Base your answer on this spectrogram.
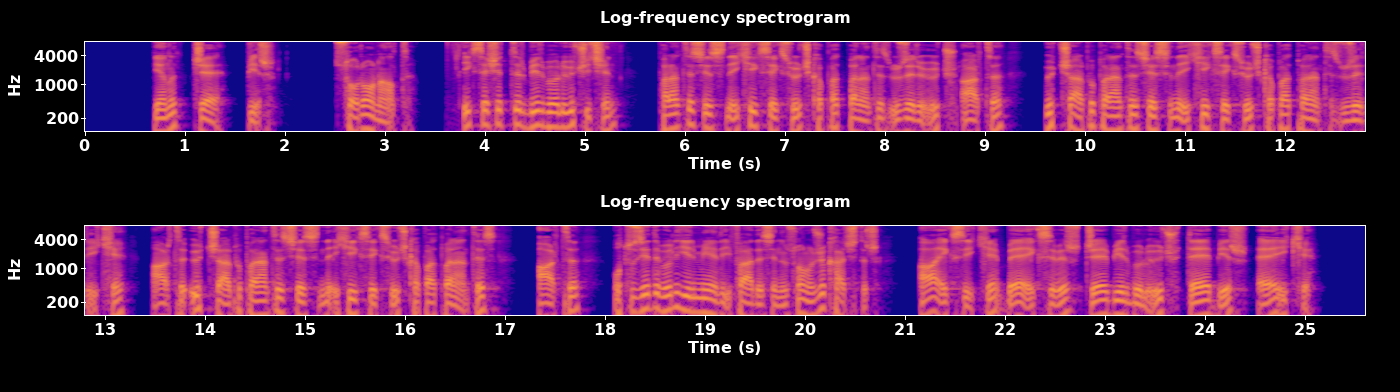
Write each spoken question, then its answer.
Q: X eşittir 1 bölü 3 için parantez içerisinde 2x eksi 3 kapat parantez üzeri 3 artı 3 çarpı parantez içerisinde 2x eksi 3 kapat parantez üzeri 2 artı 3 çarpı parantez içerisinde 2x eksi 3 kapat parantez artı 37 bölü 27 ifadesinin sonucu kaçtır?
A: Yanıt A eksi 2.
